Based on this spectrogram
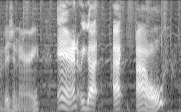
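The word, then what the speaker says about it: Ao: and we got i ow that's pronounced owl like oh i got a bruise um the dawn sky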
